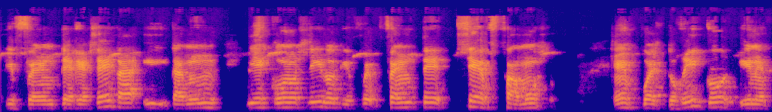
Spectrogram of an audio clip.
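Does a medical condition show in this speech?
Yes: Down syndrome; adult man aged 26 to 27.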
